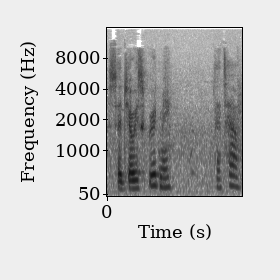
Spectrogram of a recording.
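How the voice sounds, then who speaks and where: An actress plays a hard-bitten woman in her fifties from an audio drama. She is sardonic, blunt and defiant. Her pitch is middling, and noisy ambience sits behind her. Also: unhurried, lightly acted. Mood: bitter, weary.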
